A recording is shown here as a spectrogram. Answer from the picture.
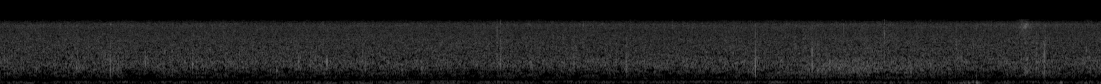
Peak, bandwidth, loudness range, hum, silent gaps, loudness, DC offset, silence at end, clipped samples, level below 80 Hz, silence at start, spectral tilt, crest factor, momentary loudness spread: -18 dBFS; 13.5 kHz; 1 LU; none; none; -41 LUFS; under 0.1%; 0 s; under 0.1%; -70 dBFS; 0 s; 1 dB/octave; 26 dB; 1 LU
